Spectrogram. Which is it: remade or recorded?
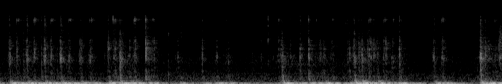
recorded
